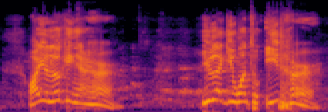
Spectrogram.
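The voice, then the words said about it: Imitated Mexican woman's accent. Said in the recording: “my wife's from Mexico, she talks with an accent.”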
